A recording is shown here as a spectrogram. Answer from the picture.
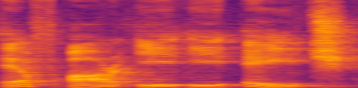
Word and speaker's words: Freeh: more questions for your last name spells f-r-e-e-h the pronunciation is free would you drop the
